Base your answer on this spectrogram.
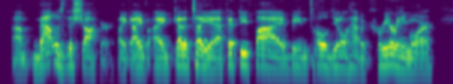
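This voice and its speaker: Against a quiet background, a man with a fairly low pitch and an unremarkable speaking voice talks at a moderate pace, with fairly even intonation and hardly any pauses. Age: 50s. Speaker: former corporate executive, course customer. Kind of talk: testimony.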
